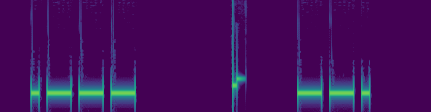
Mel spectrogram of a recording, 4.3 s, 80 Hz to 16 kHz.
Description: Morse code, heard as a keyed tone, about 15 wpm, 700 Hz. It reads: J G
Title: Single Letters - Rapid-Fire 15wpm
